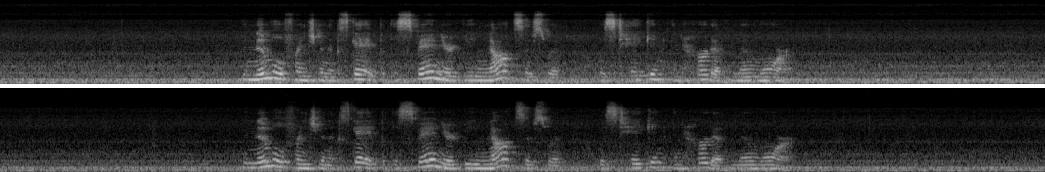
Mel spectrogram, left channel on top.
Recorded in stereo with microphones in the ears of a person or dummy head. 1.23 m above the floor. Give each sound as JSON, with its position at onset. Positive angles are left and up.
{"t": 2.4, "sound": "a woman speaking", "side_deg": 70, "distance_m": 2.5}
